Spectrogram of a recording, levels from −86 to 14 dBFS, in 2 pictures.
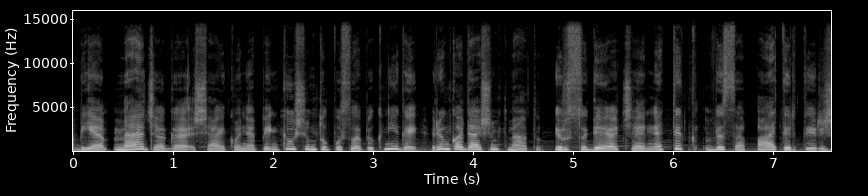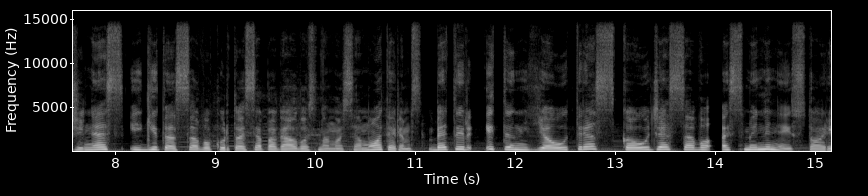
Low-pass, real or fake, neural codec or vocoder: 14.4 kHz; fake; codec, 44.1 kHz, 7.8 kbps, Pupu-Codec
